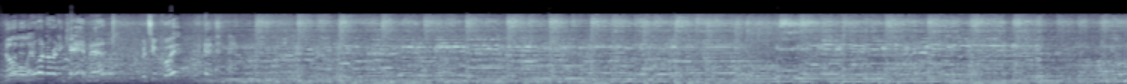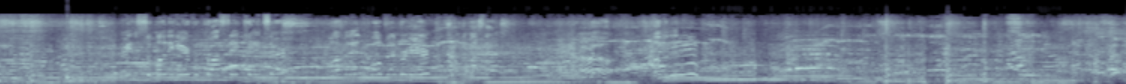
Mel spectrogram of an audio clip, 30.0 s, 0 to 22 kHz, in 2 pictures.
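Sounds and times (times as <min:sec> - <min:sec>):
keyboard: 0:01.5 - 0:30.0
live rock band: 0:02.4 - 0:30.0
electric guitar: 0:02.5 - 0:30.0.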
